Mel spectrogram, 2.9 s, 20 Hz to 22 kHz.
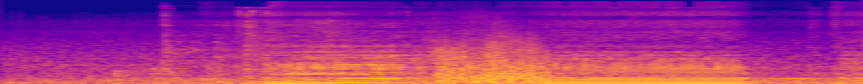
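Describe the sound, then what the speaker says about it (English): A 2019 BMW X3 M40 with a sport exhaust fires up and settles into a loud, deep, steady roar close by, with no voices present. "Now I'm going to start the car up for you guys and give you a little sound of the exhaust."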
